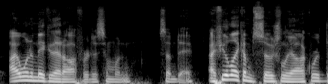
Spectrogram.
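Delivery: ordinary delivery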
